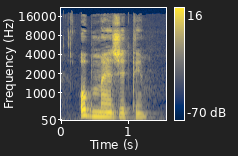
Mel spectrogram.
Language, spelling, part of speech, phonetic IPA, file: Ukrainian, обмежити, verb, [ɔbˈmɛʒete], Uk-обмежити.ogg
- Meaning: to limit, to restrict, to confine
